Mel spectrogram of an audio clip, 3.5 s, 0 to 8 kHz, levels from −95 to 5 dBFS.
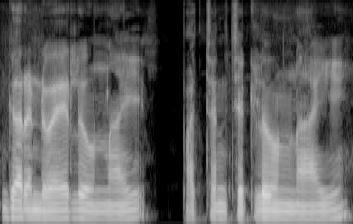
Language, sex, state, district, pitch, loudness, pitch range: Telugu, male, Telangana, Mahabubabad, 95 Hz, -19 LUFS, 90-105 Hz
